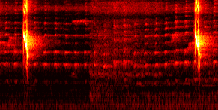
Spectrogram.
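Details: Sooty-headed bulbul (kutilang sutra) in lively 'gacor ngerol' singing form: two sharp, loud, downward chip notes about three and a half seconds apart, with faint steady high tones humming in the quiet background.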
